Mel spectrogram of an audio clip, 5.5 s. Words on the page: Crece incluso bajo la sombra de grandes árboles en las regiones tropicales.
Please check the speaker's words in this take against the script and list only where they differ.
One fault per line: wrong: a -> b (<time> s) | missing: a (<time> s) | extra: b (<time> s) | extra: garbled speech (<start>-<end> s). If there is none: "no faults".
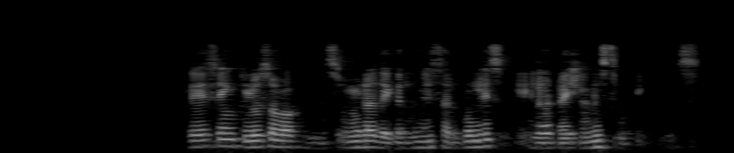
no faults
